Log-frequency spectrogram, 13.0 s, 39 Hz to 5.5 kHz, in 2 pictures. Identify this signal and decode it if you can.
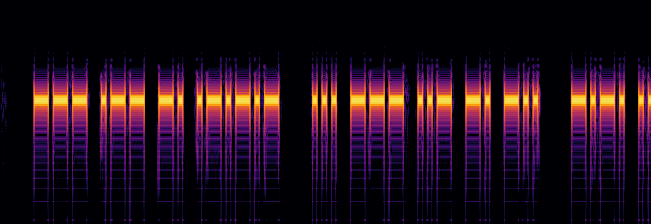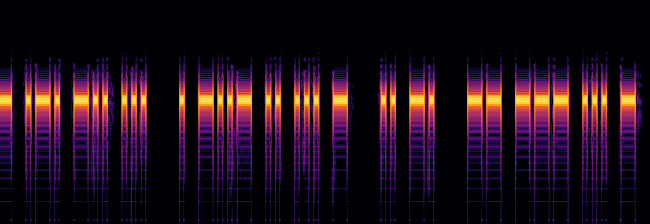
Morse code, heard as a keyed tone, about 25 wpm, 600 Hz. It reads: OWN. SOUND CARDS EXIST IN MOST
